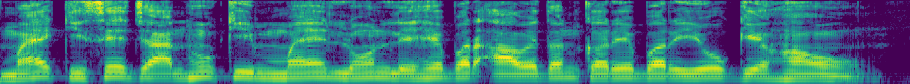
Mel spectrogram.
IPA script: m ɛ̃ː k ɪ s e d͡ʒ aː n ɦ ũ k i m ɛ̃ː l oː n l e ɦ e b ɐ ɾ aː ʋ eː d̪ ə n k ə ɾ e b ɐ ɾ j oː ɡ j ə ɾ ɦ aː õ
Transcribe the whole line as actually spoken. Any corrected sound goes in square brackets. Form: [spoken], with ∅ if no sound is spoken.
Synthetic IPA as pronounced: m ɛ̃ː k ɪ s e d͡ʒ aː n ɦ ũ k i m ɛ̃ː l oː n l e ɦ e b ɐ ɾ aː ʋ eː d̪ ə n k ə ɾ e b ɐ ɾ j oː ɡ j ə [∅] ɦ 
